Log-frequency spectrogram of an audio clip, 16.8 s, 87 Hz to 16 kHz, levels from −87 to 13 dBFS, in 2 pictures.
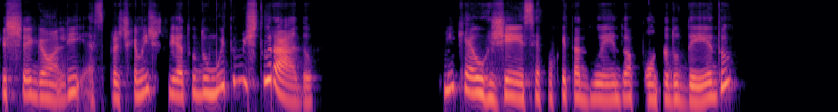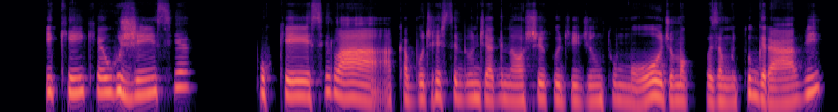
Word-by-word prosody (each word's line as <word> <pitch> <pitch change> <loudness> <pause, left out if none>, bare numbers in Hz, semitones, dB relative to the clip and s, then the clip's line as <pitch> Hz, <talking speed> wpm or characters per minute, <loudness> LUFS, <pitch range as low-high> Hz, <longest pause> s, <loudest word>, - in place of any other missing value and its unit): que 205 - -1
chegam 195 -4 +1
ali, 220 +8 -2
es - - -12
praticamente 195 +6 -2
é 190 -2 +3
tudo 210 +2 -1
muito 295 - +1
misturado. 185 - +4 1.3
Quem 255 +3 +1
quer 250 -5 +2
urgência 180 -2 +4
porque 180 +2 -4
está 180 -1 0
doendo 165 +1 -1
a 170 - -1
ponta 165 -1 -3
do 165 +1 0
dedo 170 - +2 1.5
e 225 - +1
quem 220 0 0
quer 220 0 -1
urgência 220 +5 +1 0.6
porque, 195 -4 +1
sei 185 +6 -6
lá, 175 -6 +5
acabou 165 +1 -6
de 165 - -13
receber 180 -2 -5
um 170 - -1
diagnóstico 160 0 -3
de 150 0 -6
de 150 +1 -10
um 155 +1 -4
tumor, 155 +3 0
de 155 - -4
uma 155 -1 -3 0.2
coisa 150 -1 -3
muito 145 +9 -5
grave. 160 - 0
175 Hz, 145 wpm, -24 LUFS, 160-215 Hz, 1.5 s, lá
